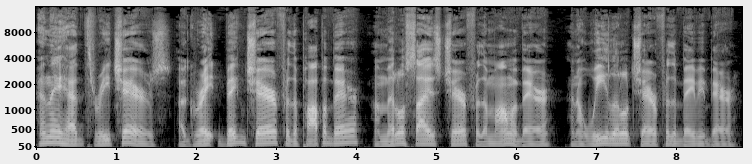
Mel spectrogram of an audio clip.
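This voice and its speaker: A man's voice: fairly low pitch, big pitch swings, a little slow, few pauses, no room sound, studio quality. An older man reading a children's storybook aloud as scripted narration. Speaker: storybook reader.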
